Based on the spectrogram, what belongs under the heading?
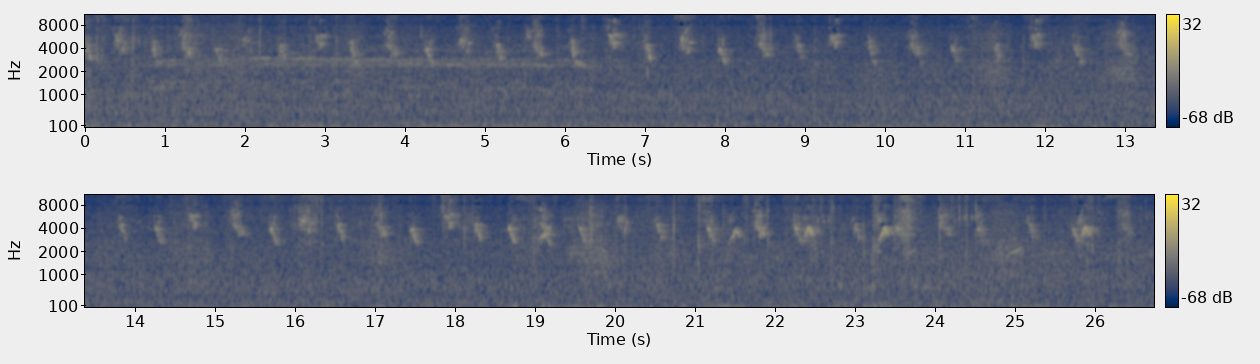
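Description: Small birds chirping rapidly, many short high chirps one after another, over a steady low rumble.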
